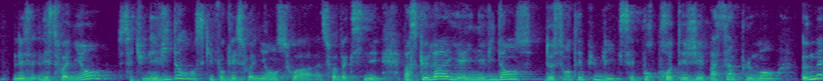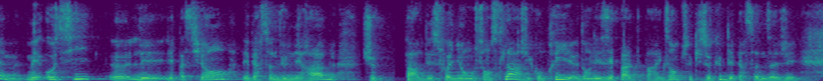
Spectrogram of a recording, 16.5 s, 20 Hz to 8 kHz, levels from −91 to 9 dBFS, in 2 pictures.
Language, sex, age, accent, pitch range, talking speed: French, male, 40-59, French, 160-220 Hz, 220 wpm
